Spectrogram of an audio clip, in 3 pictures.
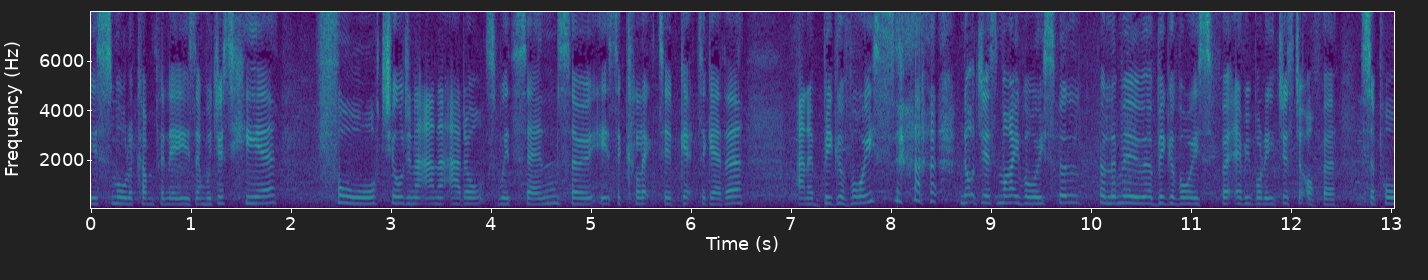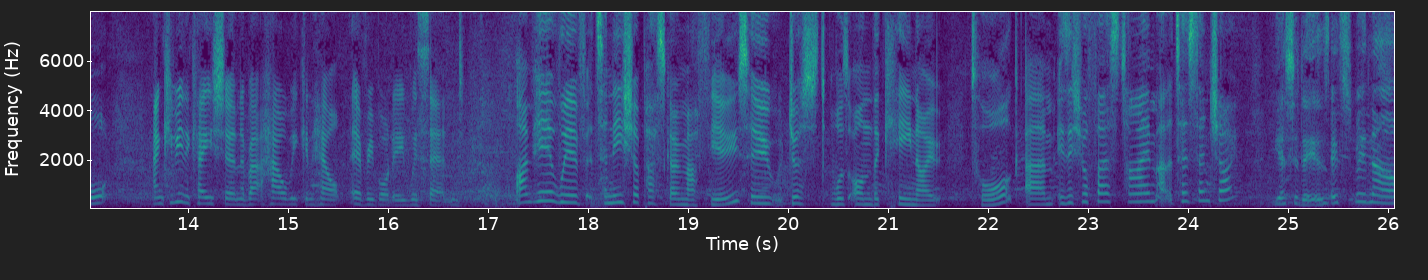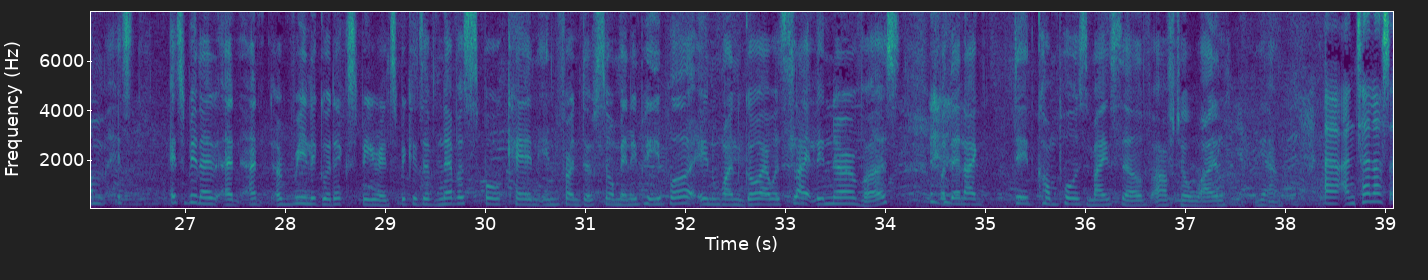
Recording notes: The SEND Network were lucky enough to attend the Tes SEND Show. Caught up with some of the speakers and exhibitors at the show.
